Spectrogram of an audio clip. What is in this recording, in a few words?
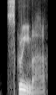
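"screamer", British English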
